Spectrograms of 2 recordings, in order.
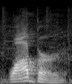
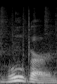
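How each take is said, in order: First: The name is said with an outsider's pronunciation. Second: The name is said with the local pronunciation. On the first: The speaker calls it wrong. "I always said Woburn" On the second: The speaker calls it right. "It's Woburn"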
